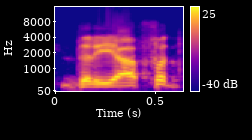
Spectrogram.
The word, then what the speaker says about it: دریافت: دریافت کرنا، فا بھی ساکن تا بھی ساکن، ہم بول دیتے ہیں یہ چیز دریافت ہو گئی ہے، دریافت، فا کے اوپر زبر پڑھ دیتے ہیں، یہ غلط ہے، دریافت، ٹھیک ہے؟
